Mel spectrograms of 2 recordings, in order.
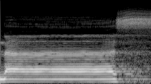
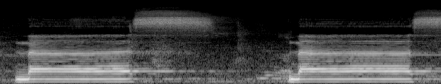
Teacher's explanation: Kemudian akhiri dengan sin, nas, desiskan, nas, nas, jangan disembunyikan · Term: sofir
